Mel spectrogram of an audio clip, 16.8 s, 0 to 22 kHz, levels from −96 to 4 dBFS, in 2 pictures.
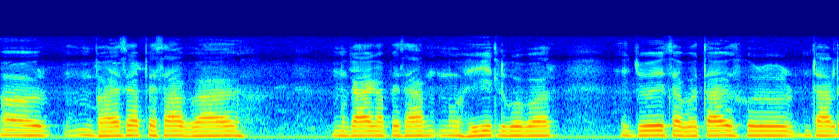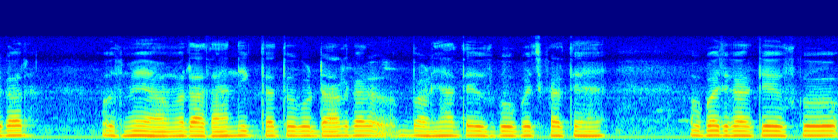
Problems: constant background noise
